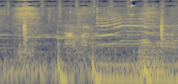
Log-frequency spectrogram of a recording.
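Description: Background music: a melody line that slides up into held notes.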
